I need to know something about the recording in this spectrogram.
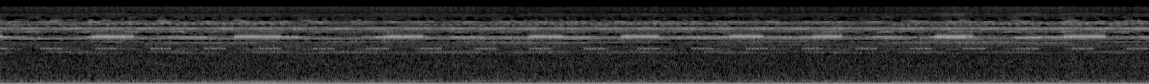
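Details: Park crickets chirping at evening, a continuous bright high trill with a lower chirp repeating in short even bursts, a brief faint low hum partway through, and steady background noise.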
